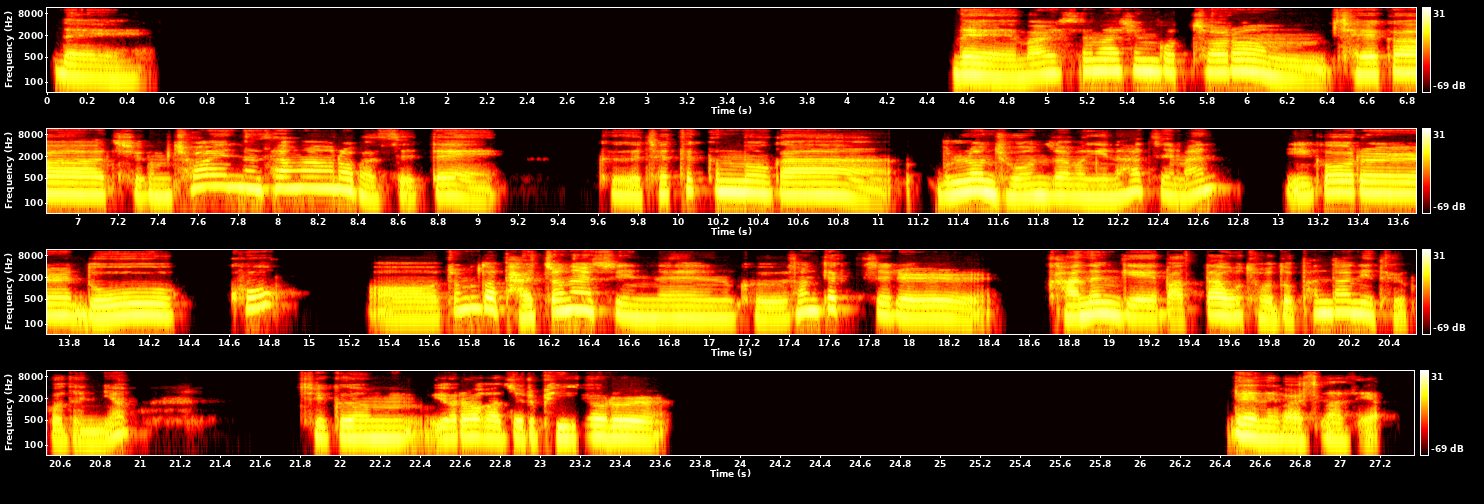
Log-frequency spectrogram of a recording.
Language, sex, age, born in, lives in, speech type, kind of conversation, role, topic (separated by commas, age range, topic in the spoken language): Korean, female, 40-44, South Korea, United States, conversation, advice, user, 새로운 직장 제안들 사이에서 조건을 비교해 협상까지 고려할 때 어떻게 선택하면 좋을까요?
